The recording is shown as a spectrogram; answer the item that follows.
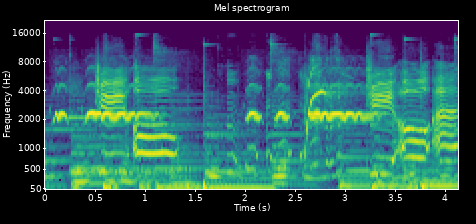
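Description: Whistle toots over children's-song backing music: two short toots and a long one, then the same pattern again, the second long toot sliding up at its start.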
